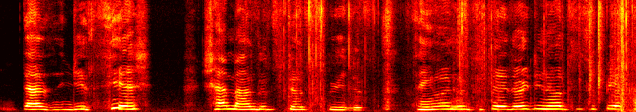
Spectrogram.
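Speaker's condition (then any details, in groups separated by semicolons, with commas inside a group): Paralysis; speech impairment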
